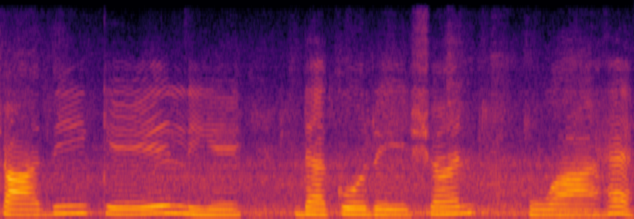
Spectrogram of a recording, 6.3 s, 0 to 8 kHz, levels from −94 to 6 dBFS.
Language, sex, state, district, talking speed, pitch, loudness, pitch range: Hindi, female, Madhya Pradesh, Umaria, 55 wpm, 225 Hz, -19 LUFS, 205-245 Hz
